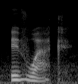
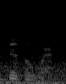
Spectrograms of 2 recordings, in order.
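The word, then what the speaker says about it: bivouac: Bewac, bewack. Encampment of soldiers. What? Bivwac is French. Bivwac. It's a French word.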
